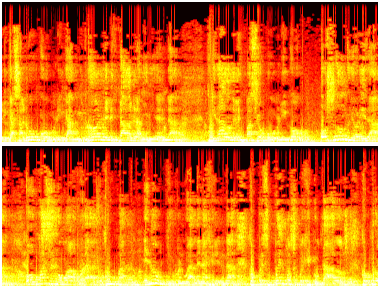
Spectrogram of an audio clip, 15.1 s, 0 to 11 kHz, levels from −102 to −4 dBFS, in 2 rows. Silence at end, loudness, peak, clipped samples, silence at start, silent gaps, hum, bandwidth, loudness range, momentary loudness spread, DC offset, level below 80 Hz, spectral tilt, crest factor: 0 s; -9 LUFS; 0 dBFS; 2%; 0 s; none; none; 10 kHz; 1 LU; 3 LU; under 0.1%; -28 dBFS; -6.5 dB/octave; 8 dB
